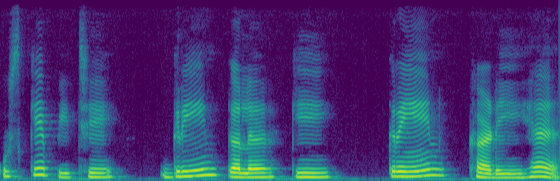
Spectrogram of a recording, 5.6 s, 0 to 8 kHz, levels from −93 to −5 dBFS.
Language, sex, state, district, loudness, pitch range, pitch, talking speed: Hindi, female, Punjab, Fazilka, -18 LUFS, 180-220 Hz, 190 Hz, 85 wpm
